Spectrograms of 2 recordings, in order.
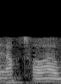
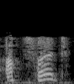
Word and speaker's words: Oxford: Thế nó mới vỗ đầu vỗ trán, nó nói ồ cái này không phải Oxford mà cái này nó gọi là đọc là Oxford.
